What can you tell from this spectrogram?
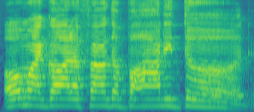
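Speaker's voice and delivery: put-on excited high-pitched Massachusetts accent; Massachusetts guy. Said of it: "That's a guy from Massachusetts".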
